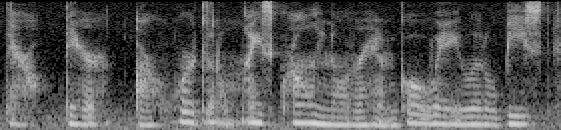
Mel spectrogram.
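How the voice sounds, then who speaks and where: A woman voicing a weary, squeamish young storybook girl in a hushed whisper. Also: fairly low pitch, steady tone, measured pace, creaky, a little hiss or hum. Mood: disgusted.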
